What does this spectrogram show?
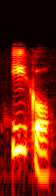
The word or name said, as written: higo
